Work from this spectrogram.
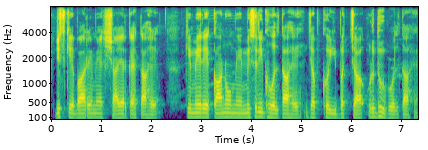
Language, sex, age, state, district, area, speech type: Urdu, male, 18-30, Uttar Pradesh, Lucknow, rural, spontaneous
